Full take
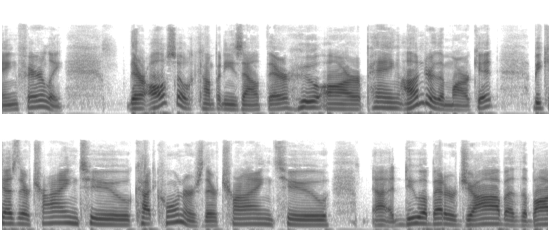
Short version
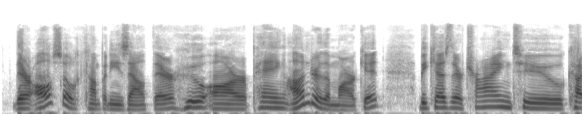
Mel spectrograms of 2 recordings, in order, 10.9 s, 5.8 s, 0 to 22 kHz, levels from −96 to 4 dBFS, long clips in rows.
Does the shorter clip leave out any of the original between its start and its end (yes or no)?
no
